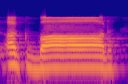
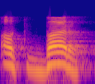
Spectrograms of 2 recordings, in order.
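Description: First: The vowel after the b is stretched. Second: The vowel after the b is short. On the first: The speaker calls it wrong. "he's stretching the ba, that will also invalidate the salah" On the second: The speaker calls it right. "instead of saying Akbar"

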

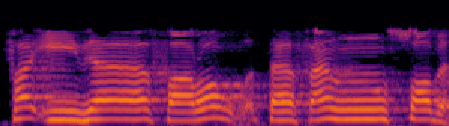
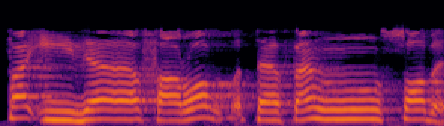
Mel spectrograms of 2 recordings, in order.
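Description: No difference in how they are said.

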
